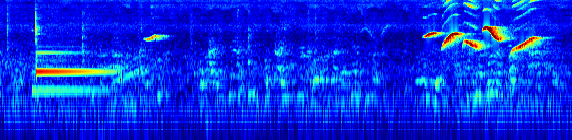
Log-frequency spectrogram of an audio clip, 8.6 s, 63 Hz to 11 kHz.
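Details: Green-winged saltator, "boca mole" song, recorded 3 January 2019 in the evening: a brief electronic beep and low murmur, then a loud burst of five slurred whistled notes near the end.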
